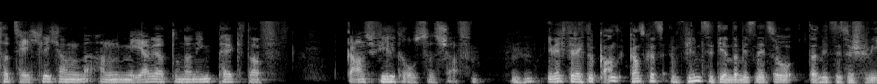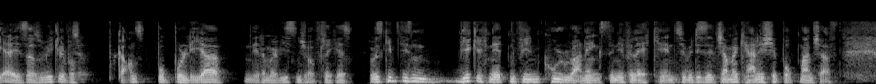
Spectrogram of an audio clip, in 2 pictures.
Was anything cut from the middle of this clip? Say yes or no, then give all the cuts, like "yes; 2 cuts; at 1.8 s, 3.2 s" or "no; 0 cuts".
no; 0 cuts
